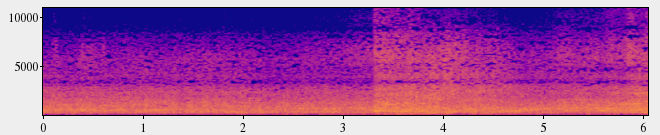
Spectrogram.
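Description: Winged sprint cars racing on a dirt oval, several engines running together at speed. The sound grows louder and brighter about three seconds in.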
